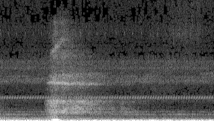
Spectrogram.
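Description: A woman's breathy sigh about a second in, fading away, over a low steady background drone.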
